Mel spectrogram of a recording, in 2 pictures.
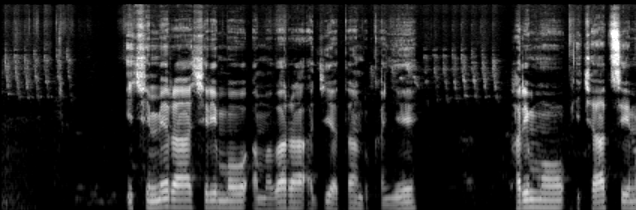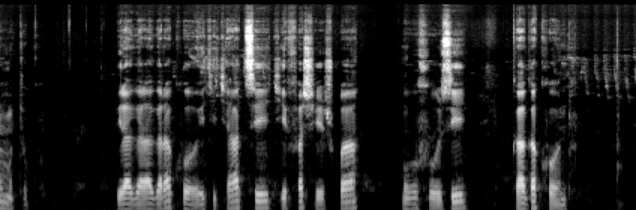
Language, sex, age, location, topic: Kinyarwanda, female, 36-49, Huye, health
